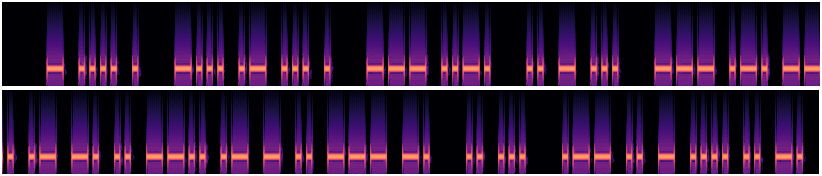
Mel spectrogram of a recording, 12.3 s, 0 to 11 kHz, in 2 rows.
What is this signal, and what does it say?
Morse code, heard as a keyed tone, about 30 wpm, 700 Hz. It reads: THE BASE OF ITS ORGANIZATION IS WITHIN
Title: Sentences from Top 1000 Words - Review Part 5 - 30wpm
